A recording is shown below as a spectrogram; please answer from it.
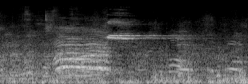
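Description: A referee's whistle sounds one steady, high blast starting about a second in and lasting most of a second, stopping play for a foul after two players tangle over the ball. Just before it comes a loud shout.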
